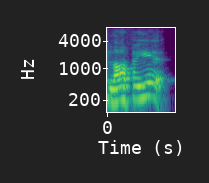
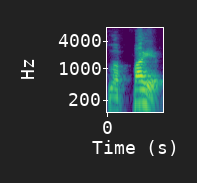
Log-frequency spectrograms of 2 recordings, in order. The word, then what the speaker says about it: LaFayette: You know, the first time I ever saw Lefay, I was like, "Hey, Lafayette. That's just like Louisiana." No, it's pronounced Lefay.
